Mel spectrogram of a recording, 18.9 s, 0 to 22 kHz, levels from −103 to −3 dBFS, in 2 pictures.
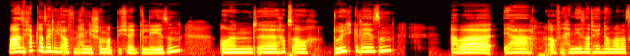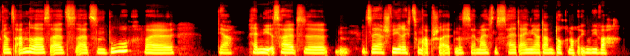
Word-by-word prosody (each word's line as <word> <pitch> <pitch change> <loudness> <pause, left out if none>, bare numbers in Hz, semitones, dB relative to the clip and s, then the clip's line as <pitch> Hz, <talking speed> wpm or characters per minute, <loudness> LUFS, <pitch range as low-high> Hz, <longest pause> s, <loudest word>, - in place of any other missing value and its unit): Boah, 215 - +11
also 250 +1 +7
ich - - -6
habe 300 +1 +2
tatsächlich 265 -7 +4
auf 225 -2 -2
dem 210 - -2
Handy 200 0 0
schon 195 +1 -1
mal 190 -1 +2
Bücher 190 0 -3
gelesen 190 - +1 0.6
und, 205 0 +2
äh, 210 -1 +3
habe 235 +4 -2
es - - -4
auch 205 -1 -1 0.2
durchgelesen. 265 +5 +2 0.8
Aber 195 -1 +6 0.2
ja, 195 0 +1 0.2
auf 190 - -1
dem 200 - -7
Handy 195 +2 0
ist 210 - -2
natürlich 205 -1 -1
noch 205 0 -1
mal 200 0 0
was 195 -1 -3
ganz 190 0 -4
anderes 190 -1 +1
als 180 +1 -2
als 180 0 -2
'n 185 -2 -4
Buch, 275 +8 0
weil, 175 0 -1 0.7
ja, 180 -2 -5 0.2
Handy 190 -1 0
ist - - -1
halt, 190 -1 -1
äh, 180 -2 -1
hm, 195 - -10 0.2
sehr 200 -1 -2
schwierig 185 -1 0
zum - - -4
Abschalten. - - -5
Das 175 0 -5
ist - - -4
ja 175 - -5
meistens 180 0 -4
es - - -7
hält 180 +1 -4
einen 185 0 -1
ja 185 0 -2
dann 185 0 -3
doch 185 +1 -4
noch 175 -1 -3
irgendwie 190 0 -3
wach. 180 -1 -3
195 Hz, 185 wpm, -21 LUFS, 185-210 Hz, 0.8 s, Boah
